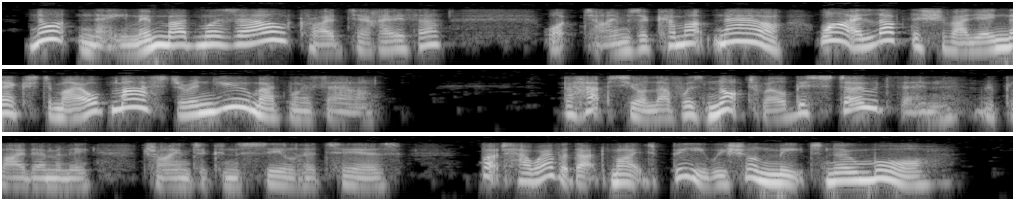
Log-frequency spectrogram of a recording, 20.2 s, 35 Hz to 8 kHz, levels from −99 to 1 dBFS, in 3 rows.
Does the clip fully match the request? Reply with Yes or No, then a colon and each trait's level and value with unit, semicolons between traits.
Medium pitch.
Yes: medium, 150 Hz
